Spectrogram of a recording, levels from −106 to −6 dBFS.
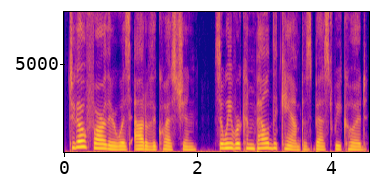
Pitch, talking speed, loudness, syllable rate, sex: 210 Hz, 235 wpm, -19 LUFS, 5.6 syllables/s, female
